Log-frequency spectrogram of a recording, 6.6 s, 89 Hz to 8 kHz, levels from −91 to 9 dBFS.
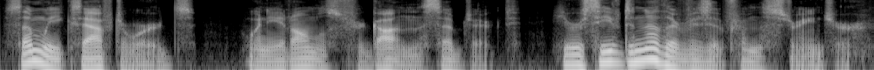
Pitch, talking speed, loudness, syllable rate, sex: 100 Hz, 155 wpm, -20 LUFS, 4.9 syllables/s, male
